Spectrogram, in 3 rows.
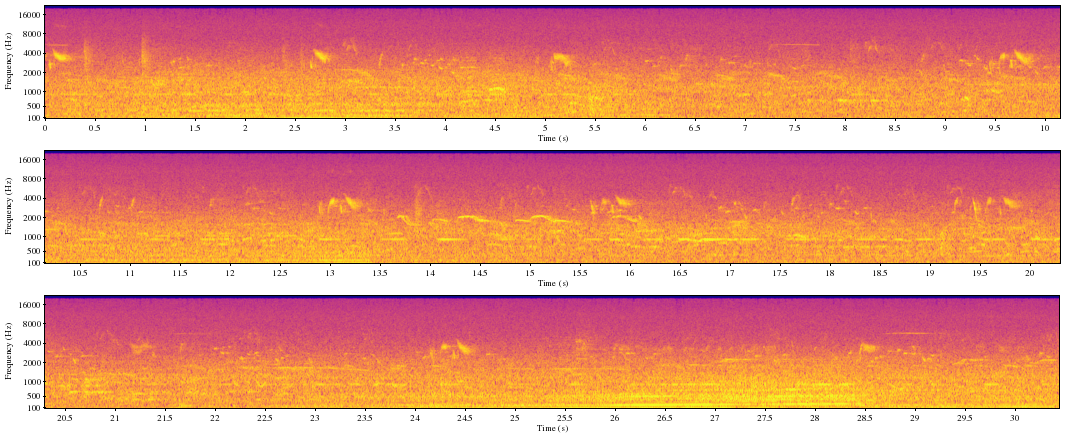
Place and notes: Nullatanni, Munnar, Kerala, India - dawn in Munnar - over the valley 5
dawn in Munnar - over the valley 5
